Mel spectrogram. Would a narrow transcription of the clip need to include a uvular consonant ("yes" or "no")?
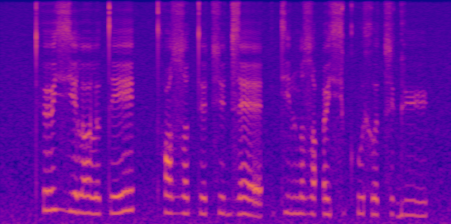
no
